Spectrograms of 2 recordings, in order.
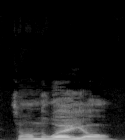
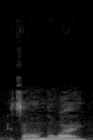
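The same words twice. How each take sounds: First: Louder, pushing it out to the listeners; a raised, insistent reassurance; emphatic promise. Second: Softer and lower, almost to herself; a quiet, lowered repeat of the promise; hushed echo. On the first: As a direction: announce it firmly, voice raised. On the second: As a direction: let it fall away gently. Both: Real, not acted. Repeats promise, loud then hushed.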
